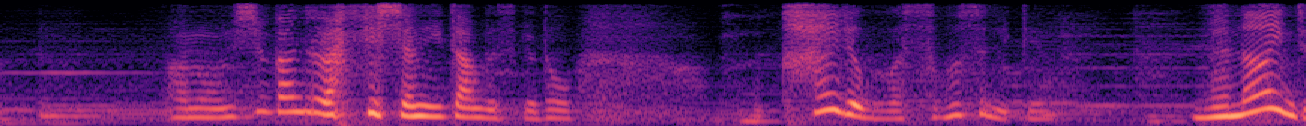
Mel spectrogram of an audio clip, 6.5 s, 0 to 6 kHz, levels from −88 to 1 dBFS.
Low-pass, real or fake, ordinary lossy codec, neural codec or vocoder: 5.4 kHz; fake; none; codec, 16 kHz, 0.5 kbps, FunCodec, trained on Chinese and English, 25 frames a second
